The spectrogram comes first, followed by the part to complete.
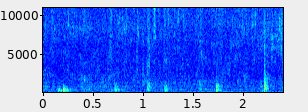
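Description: Footsteps on a wooden deck, about two steps a second, over a steady low rumble.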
